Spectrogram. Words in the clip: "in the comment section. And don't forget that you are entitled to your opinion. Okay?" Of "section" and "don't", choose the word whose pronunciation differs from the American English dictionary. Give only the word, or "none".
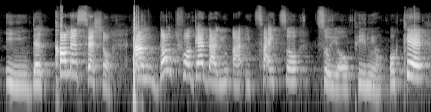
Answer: section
